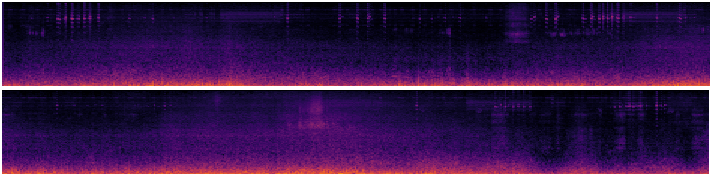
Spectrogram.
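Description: Wind buffeting the microphone of a camera on a tandem paraglider in flight: a loud low rumbling rush that swells and eases.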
